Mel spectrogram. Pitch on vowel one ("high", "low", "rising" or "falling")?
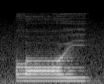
high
